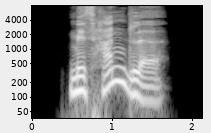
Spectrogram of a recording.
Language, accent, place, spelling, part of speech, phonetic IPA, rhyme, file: German, Germany, Berlin, misshandle, verb, [ˌmɪsˈhandlə], -andlə, De-misshandle.ogg
- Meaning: inflection of misshandeln: 1. first-person singular present 2. first/third-person singular subjunctive I 3. singular imperative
